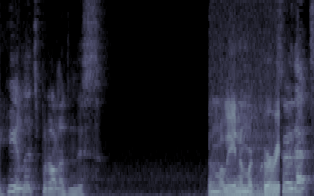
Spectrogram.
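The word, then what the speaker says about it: Melina Mercouri: Melina McCurry. So that's how you pronounce her name.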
